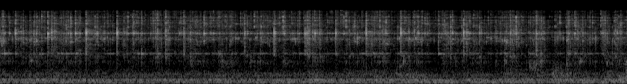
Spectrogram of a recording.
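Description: Ice cubes in water being stirred, giving a steady stream of faint clinks and rattles against the container, with soft watery swishing underneath and no talking.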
